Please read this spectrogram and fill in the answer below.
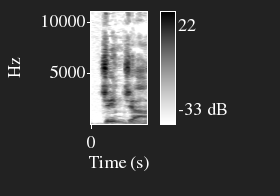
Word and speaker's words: Jinjer: emma ukraine extreme metal band ginger spelt with a j so let's get straight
